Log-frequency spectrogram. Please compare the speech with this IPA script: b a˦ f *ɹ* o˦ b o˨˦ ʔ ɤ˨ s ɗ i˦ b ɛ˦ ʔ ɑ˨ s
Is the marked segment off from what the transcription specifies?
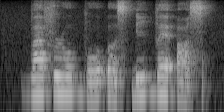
no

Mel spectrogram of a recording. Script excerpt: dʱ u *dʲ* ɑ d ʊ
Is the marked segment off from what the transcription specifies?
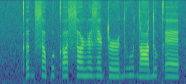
yes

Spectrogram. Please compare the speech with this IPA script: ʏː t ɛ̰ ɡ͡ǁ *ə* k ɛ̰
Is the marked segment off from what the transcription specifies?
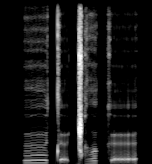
no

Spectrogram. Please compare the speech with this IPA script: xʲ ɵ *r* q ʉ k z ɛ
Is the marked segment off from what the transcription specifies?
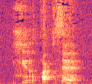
no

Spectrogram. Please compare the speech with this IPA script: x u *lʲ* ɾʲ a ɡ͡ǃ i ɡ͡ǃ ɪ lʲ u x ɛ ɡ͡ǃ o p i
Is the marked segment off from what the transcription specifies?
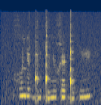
no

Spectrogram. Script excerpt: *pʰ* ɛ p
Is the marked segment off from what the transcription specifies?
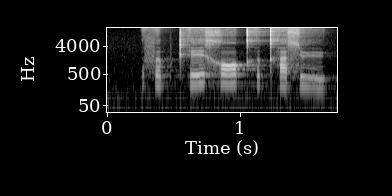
yes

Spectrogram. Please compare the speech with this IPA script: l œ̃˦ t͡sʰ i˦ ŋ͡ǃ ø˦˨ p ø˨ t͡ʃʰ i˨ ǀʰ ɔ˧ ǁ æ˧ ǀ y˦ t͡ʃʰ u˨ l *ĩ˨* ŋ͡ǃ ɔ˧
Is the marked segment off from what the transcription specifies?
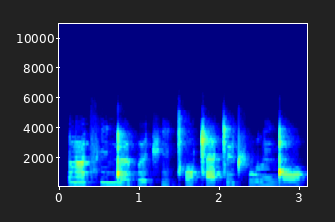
no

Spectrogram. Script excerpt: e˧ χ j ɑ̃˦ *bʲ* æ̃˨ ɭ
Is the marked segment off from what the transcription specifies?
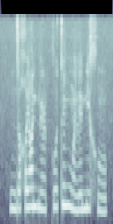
no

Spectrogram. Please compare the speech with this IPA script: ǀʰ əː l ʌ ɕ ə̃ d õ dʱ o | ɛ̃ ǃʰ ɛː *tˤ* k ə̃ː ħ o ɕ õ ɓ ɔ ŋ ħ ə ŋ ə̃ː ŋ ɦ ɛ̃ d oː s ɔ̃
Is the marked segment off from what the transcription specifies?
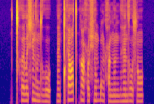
no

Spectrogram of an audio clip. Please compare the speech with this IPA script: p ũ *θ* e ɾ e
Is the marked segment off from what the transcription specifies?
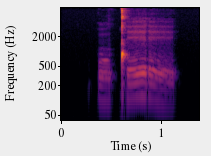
yes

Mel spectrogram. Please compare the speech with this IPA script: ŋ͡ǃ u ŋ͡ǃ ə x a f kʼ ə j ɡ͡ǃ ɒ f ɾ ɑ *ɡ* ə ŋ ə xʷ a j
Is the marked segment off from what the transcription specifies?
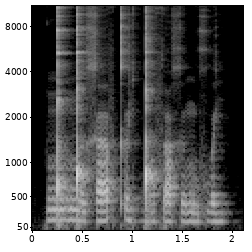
yes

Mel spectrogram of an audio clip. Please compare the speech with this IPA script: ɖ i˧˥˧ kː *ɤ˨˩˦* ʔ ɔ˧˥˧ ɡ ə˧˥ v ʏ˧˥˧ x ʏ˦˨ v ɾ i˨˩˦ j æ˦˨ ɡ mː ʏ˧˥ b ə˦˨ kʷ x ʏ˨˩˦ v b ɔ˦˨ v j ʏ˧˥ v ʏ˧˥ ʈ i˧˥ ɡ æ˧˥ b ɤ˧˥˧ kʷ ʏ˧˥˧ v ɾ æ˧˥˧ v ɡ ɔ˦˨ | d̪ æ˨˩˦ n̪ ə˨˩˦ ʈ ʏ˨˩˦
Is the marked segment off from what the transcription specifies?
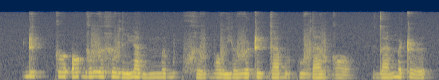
yes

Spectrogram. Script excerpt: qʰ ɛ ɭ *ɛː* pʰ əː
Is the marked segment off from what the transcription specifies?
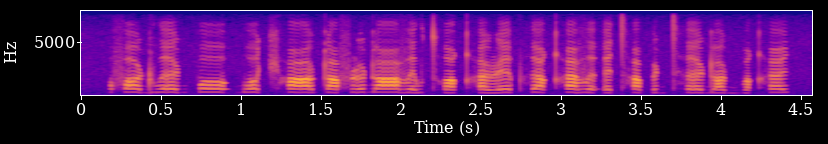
no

